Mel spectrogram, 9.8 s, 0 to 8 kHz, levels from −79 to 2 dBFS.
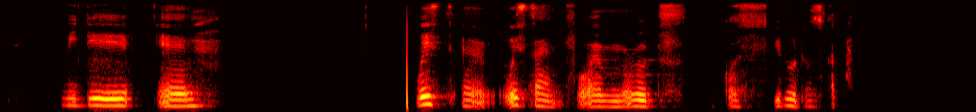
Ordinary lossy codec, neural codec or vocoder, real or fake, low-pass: AAC, 32 kbps; none; real; 7.2 kHz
